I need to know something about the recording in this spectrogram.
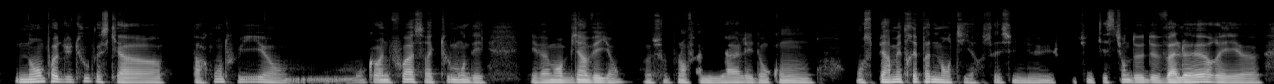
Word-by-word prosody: Non, 115 +4 +4
pas 140 -1 +3
du 120 0 -4
tout 145 +6 -6
parce 120 -6 -4
qu'il - - -6
y - - +5
a 100 -1 +1 0.3
par 95 -2 -4
contre, 125 -2 -5
oui, 115 0 -2
en, 95 -3 -2
mmh 80 +3 -12
encore 100 +1 -1
une 105 -1 +3
fois, 115 +3 +2
c'est 115 - -9
vrai 100 - 0
que - - -23
tout 115 - -6
le 110 - +3
monde 105 -1 +2
est 95 -2 -2 0.4
est 100 - -1
vraiment 100 +1 +4
bienveillant, 100 0 +3 0.2
heu, 90 - -3
sur 85 +3 -9
le - - -10
plan 95 +2 -1
familial 95 +2 -1
et 95 - +1
donc 95 +1 -3
on 95 -2 0 0.4
on 105 - -1
se 95 - -7
permettrait 115 +1 +2
pas 125 - +2
de 115 - +4
mentir. 100 -5 -1
C'est 95 - -7
c'est 90 +2 -6
nu 95 0 -3
je - - -21
pense 100 - -18
c'est - - -18
une 100 - -2
question 100 +2 -4
de 105 -1 +2
de 105 +1 +1
valeur 105 +3 +5
et 95 -1 +2
heu, 90 -1 -2
100 Hz, 250 wpm, -23 LUFS, 95-110 Hz, 0.4 s, y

